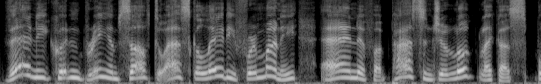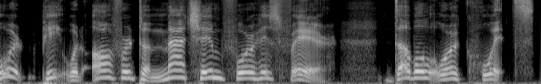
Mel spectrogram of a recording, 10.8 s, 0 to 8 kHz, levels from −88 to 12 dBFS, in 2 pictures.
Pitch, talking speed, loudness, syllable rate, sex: 210 Hz, 165 wpm, -18 LUFS, 4.1 syllables/s, male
